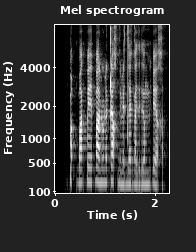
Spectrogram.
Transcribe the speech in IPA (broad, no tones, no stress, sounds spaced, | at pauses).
k͡p œ q ɡ͡b a k͡p e ɓ a ɳ u ɳ ɛ ʈ ɛ χ ɡ ə ɳ e d ɛ ɡ a rʲ ɔ m y ɗ e χ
